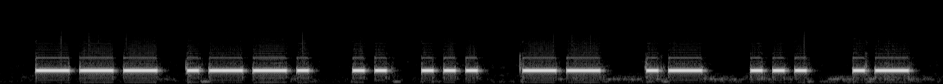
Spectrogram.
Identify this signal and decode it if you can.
Morse code, heard as a keyed tone, about 11 wpm, 650 Hz. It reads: OP IS MASA
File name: jh8cbh / 2022cw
